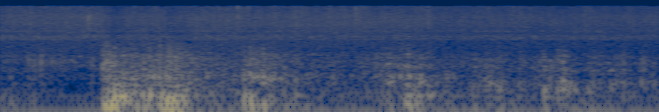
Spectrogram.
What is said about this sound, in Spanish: Era la una de la madrugada y fuera diluviada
